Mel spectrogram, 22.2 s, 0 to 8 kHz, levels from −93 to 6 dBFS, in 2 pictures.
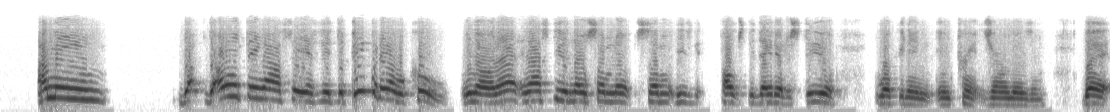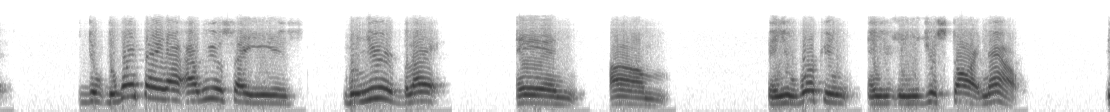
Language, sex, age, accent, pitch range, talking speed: English, male, 50-69, American, 160-235 Hz, 175 wpm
